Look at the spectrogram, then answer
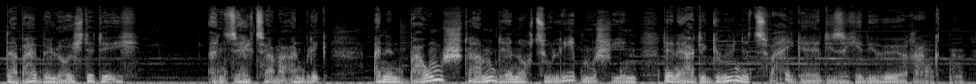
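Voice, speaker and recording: Casting: grave adventurer narrating a radio play; gravelly, measured, suspenseful, music underneath. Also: male voice, fairly low pitch, lively intonation, full character voice. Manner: measured, suspenseful, pausing between phrases. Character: grave male narrator recalling an eerie adventure. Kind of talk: dramatic first-person narration in a radio play.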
